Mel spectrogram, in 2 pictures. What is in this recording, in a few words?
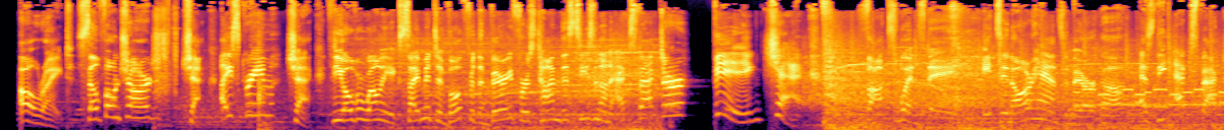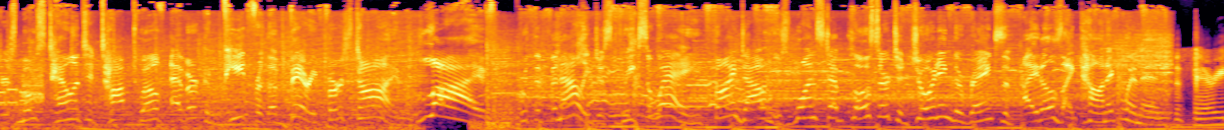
Promo, female voices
